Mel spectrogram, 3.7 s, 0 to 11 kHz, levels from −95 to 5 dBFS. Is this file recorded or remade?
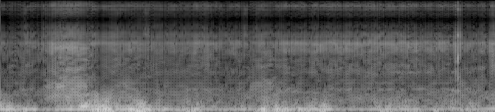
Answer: remade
